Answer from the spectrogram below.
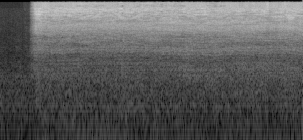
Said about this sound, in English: We're going to use some solvent.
